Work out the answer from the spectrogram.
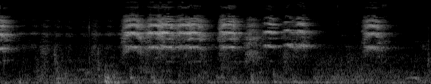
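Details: Blue eared pheasant eating green grass; harsh, nasal squawks given in short bursts of about a quarter to half a second, several close together and then a pause, over a quiet background.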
